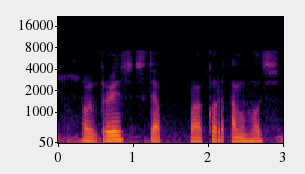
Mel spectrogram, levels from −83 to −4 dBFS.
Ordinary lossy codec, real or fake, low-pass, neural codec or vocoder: none; fake; 7.2 kHz; codec, 16 kHz, 1 kbps, FunCodec, trained on LibriTTS, 50 frames a second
